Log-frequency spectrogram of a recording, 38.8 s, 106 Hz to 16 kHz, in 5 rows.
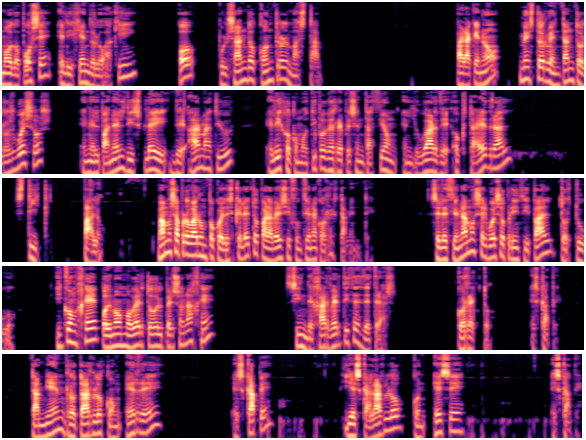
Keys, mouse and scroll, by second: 3.6 ctrl+Tab, 4.7 click, 6.6-16.2 middle drag, 16.2 click, 17.3 middle click, 18.0-21.4 middle drag, 18.1 click, 21.4-22.2 scroll up 1, 22.2-23.4 middle drag, 23.4 right click, 25.3 g, 33.6 r, 37.6 s.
